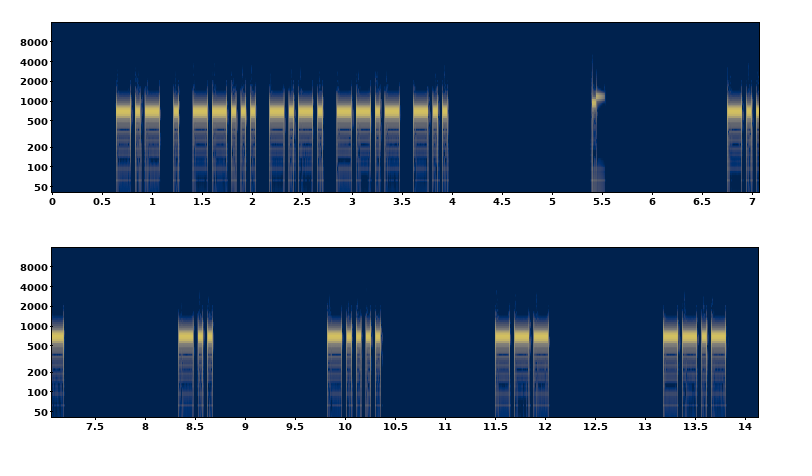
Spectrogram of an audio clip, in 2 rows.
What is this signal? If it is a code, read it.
Morse code, heard as a keyed tone, about 25 wpm, spaced as for 11 wpm, 700 Hz. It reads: KE7CQD KD6OQ
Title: USA Call Signs - 6 Characters - 8x Character Spacing - 25wpm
